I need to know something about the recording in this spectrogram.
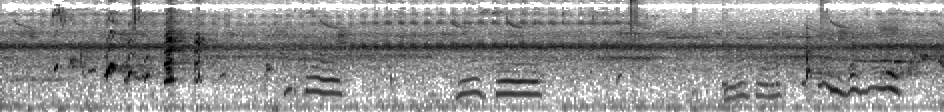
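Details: A young Samoyed puppy whimpers outdoors in a garden in Niseko, Hokkaido, Japan. It gives several short, thin, wavering whines, some bending up then down, in uneven bursts. Clicks and taps come early, over a steady high background tone.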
